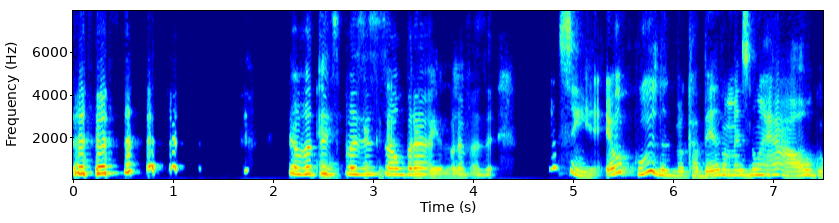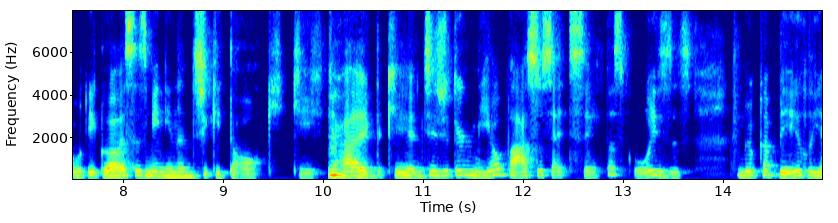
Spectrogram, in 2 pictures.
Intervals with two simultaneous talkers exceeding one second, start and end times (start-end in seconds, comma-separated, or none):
2.4-3.9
